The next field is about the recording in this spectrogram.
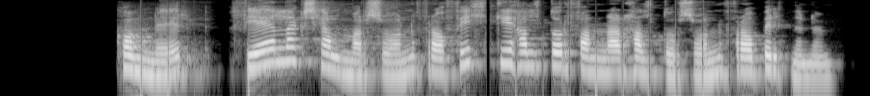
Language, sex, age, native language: Icelandic, female, 20-29, Icelandic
